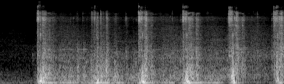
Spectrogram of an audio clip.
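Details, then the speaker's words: Toyota Hilux CRDI diesel with P0093 crank-no-start, injector on a pop tester: sharp hissing pops about twice a second as it sprays without any electrical command and won't hold pressure, a faulty leaking injector. "كيف البخاخ عنا قاعد يطلق او يفتح بدون ما يوصله امر كهرباء"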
